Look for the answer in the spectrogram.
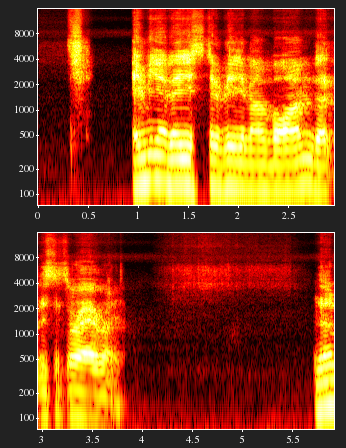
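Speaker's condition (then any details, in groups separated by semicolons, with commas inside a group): Duchenne muscular dystrophy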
